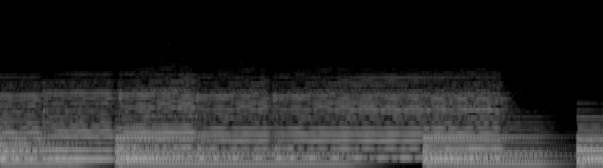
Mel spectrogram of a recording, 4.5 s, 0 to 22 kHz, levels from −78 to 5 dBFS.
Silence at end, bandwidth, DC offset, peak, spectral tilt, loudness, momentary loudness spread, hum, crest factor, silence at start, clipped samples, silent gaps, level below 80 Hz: 0 s; 9.8 kHz; under 0.1%; -22 dBFS; -8 dB/octave; -37 LUFS; 6 LU; none; 14 dB; 0 s; under 0.1%; none; -50 dBFS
